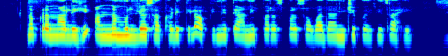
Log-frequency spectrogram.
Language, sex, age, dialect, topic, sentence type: Marathi, female, 25-30, Varhadi, agriculture, statement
